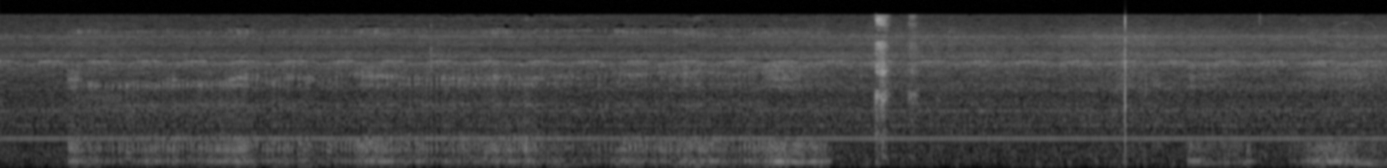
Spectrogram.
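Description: Faint, soft rattling breaths in a slow rhythm over steady room hum; a sleeping dog snoring quietly.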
